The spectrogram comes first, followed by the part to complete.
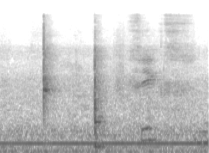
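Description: Two sharp clicks about half a second apart from a plastic dry-erase marker cap being snapped onto the marker.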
